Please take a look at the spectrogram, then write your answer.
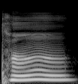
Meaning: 1. place, spot, location 2. space, room 3. home, dwelling 4. post, position, situation
- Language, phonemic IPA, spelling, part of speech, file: Punjabi, /t̪ʰä̃ː/, ਥਾਂ, noun, Pa-ਥਾਂ.ogg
